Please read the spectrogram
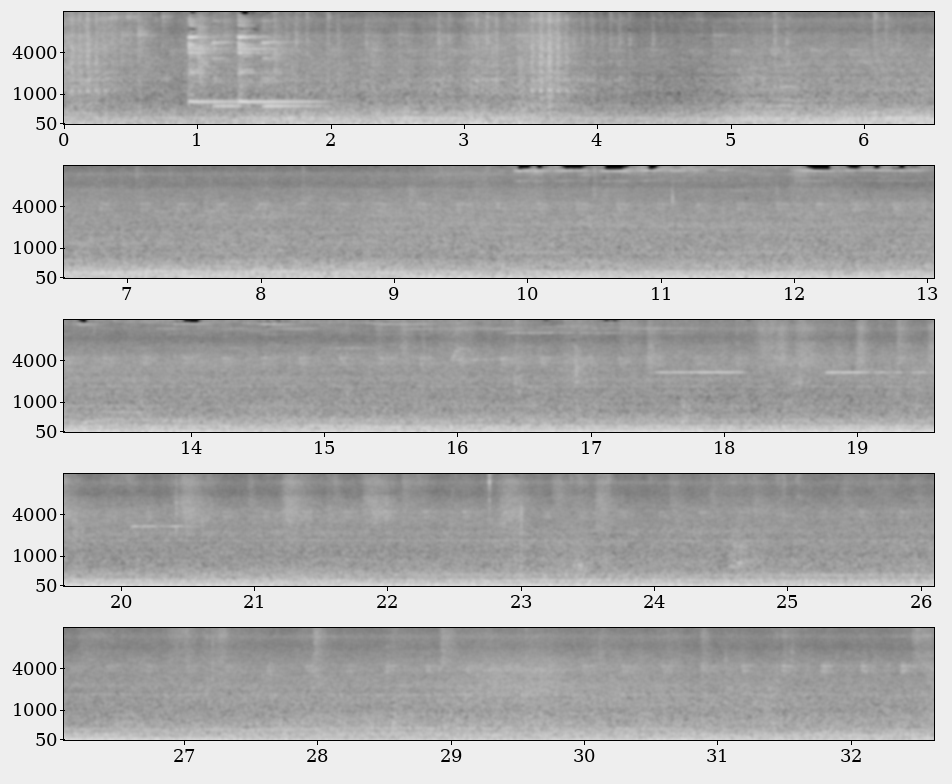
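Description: Transjakarta bus cabin: the bus's engine and road noise as it slows into a stop, with a two-note chime about a second in. Then a steady low engine hum while the bus stands at the stop, and three short high beeps about two-thirds of the way through.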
